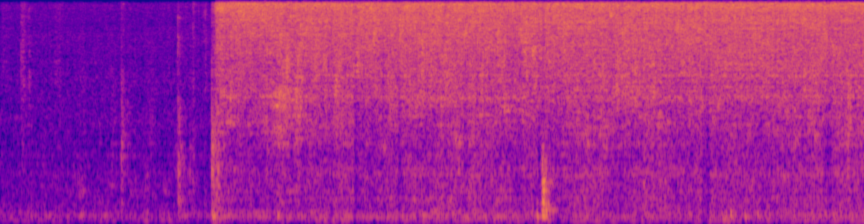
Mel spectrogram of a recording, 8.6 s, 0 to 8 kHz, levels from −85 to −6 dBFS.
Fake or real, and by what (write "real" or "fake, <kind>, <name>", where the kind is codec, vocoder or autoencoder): real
